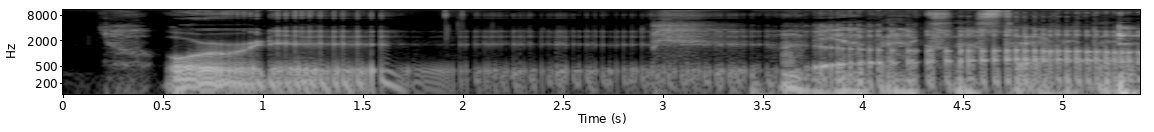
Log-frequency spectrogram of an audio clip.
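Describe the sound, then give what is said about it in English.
A drawn-out, guttural throat-clearing grunt, low and rumbling with a raspy, burp-like quality, swelling louder toward the end over a few seconds with no words spoken. “You know that's how you're supposed to clear your throat.”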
